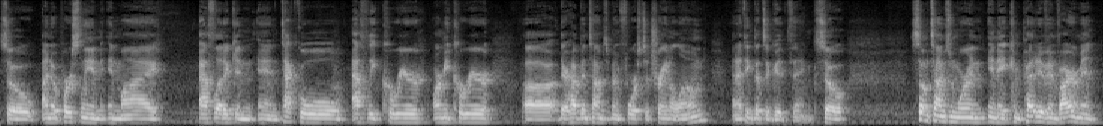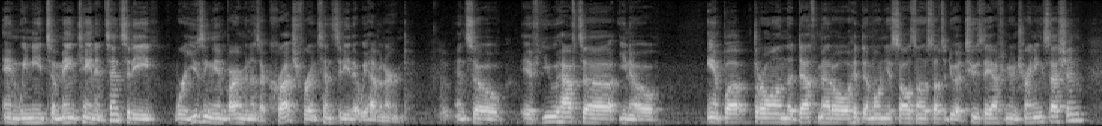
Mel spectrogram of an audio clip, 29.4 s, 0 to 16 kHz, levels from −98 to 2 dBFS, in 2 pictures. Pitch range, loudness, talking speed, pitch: 115-130 Hz, -22 LUFS, 185 wpm, 120 Hz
